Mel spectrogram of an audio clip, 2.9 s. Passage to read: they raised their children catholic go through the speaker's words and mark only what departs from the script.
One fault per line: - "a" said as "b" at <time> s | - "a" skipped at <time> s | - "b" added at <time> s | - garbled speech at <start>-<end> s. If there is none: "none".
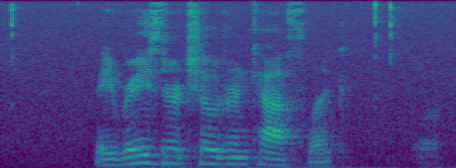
none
